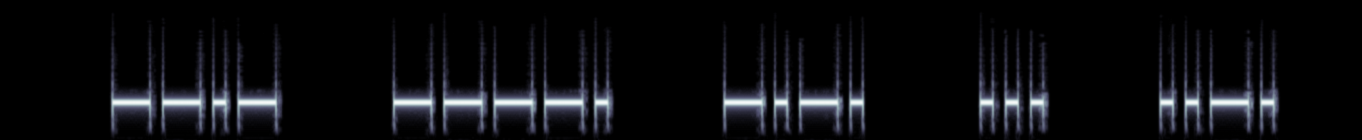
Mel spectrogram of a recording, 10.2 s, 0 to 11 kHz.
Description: Morse code, heard as a keyed tone, about 13 wpm, spaced as for 7 wpm, 800 Hz. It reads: Q9CSF
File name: LEZIONI / 7 GF9Z / 7 GF9 ws 12wpm 3344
